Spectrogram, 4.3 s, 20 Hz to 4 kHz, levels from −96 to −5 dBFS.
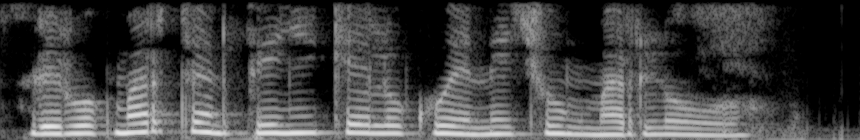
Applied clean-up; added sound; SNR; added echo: none; none; none; none.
